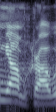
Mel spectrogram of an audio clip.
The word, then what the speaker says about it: Yamacraw: In downtown, how you say it again? – Yamacraw. – All right. That's strange. So that means tomorrow night, Monday night, in downtown Yamacraw, we're going to have 300 people at church.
